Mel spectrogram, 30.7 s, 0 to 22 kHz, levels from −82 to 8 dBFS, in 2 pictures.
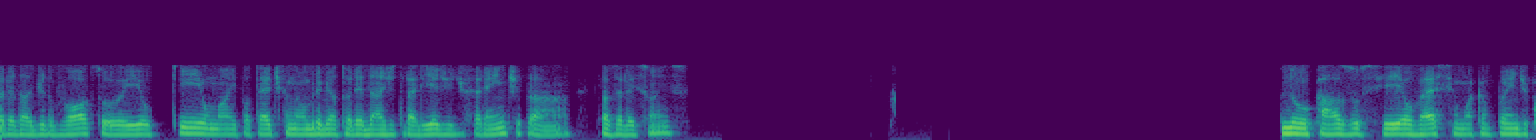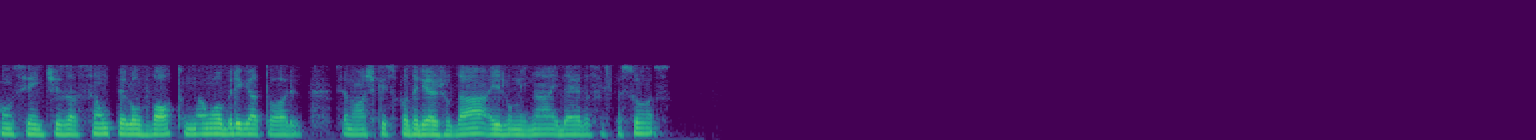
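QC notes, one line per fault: Nothing to flag here; the speech sounds like an ordinary G.711 phone line, with the usual telephone band topping out around 4 kHz.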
